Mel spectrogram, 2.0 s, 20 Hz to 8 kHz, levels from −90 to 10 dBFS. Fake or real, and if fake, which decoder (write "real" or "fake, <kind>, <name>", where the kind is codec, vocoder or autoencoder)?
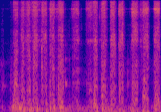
fake, codec, SNAC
